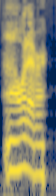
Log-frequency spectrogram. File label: you are welcome, teen girl; survivor voice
